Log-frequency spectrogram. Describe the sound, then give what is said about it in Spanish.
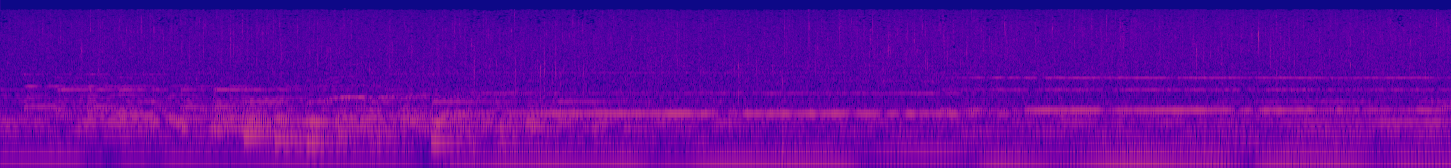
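Steady rain patters softly on a surface, a continuous gentle hiss layered with low sustained tones, like calm background music, and no one speaks. “La lluvia se conecta a tu corazón, trayendo consigo recuerdos, momentos de tu vida que tal vez te han conmovido, te han dolido”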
